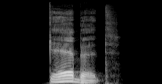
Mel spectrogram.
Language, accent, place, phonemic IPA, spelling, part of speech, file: German, Germany, Berlin, /ˈɡɛːbət/, gäbet, verb, De-gäbet.ogg
- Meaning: second-person plural subjunctive II of geben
